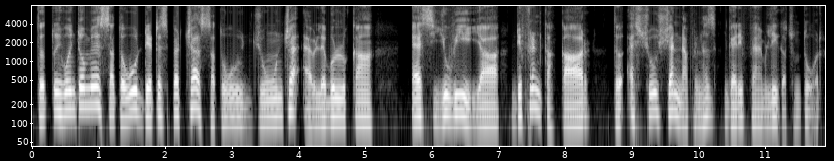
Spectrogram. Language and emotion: Kashmiri, neutral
